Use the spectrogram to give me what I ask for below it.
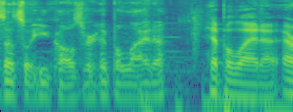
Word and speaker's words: Hippolyta: Because I'm a Ted Mosby, I had to find out what was the right way to say it, and it's Hippolyta. Hippolyta, not Hippolyta. Which I really want it to be now. That sounds way better, but it's Hippolyta.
